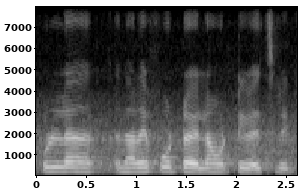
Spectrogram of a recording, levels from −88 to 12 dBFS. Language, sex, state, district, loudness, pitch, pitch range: Tamil, female, Tamil Nadu, Kanyakumari, -15 LUFS, 210 Hz, 195-220 Hz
